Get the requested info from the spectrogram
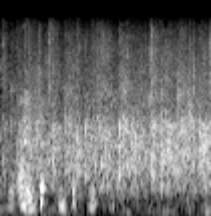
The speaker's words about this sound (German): Ihr Applaus für Sabine Rennefanz.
